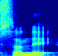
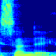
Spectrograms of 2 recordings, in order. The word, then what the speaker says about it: sundae: So definitely it's ice cream with toppings, which is pronounced the same way as the day of the week.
